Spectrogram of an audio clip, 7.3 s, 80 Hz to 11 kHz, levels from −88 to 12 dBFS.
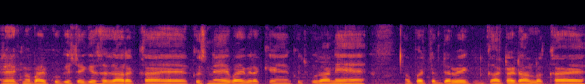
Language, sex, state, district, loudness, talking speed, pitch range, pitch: Hindi, male, Haryana, Jhajjar, -15 LUFS, 205 wpm, 130-135 Hz, 135 Hz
